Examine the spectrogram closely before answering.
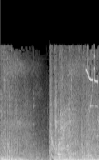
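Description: Gunfire rattles in rapid bursts.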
